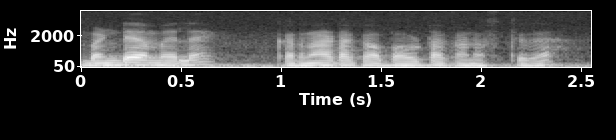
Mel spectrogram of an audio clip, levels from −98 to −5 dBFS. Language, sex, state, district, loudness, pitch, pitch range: Kannada, male, Karnataka, Bangalore, -17 LUFS, 110 Hz, 95-115 Hz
